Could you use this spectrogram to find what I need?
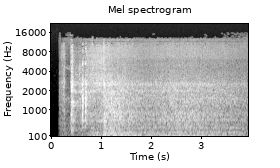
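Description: A car engine starts: a short burst of starter cranking catches within about a second, then the engine settles into a steady, rumbling idle that continues to the end.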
